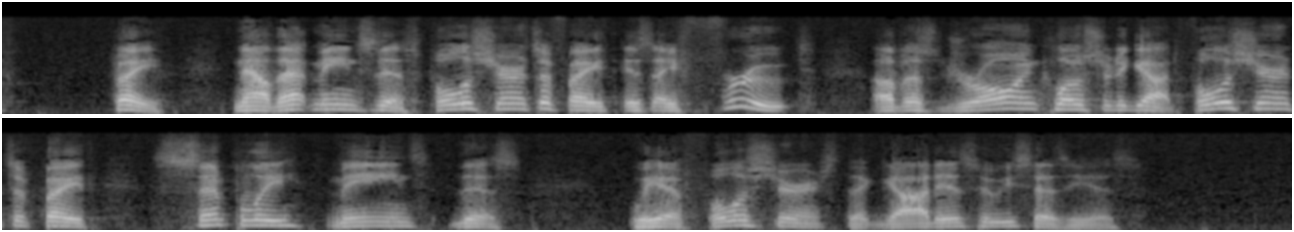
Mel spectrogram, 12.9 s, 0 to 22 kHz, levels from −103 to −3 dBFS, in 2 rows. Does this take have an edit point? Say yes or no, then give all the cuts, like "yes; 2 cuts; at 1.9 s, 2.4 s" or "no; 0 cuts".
no; 0 cuts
